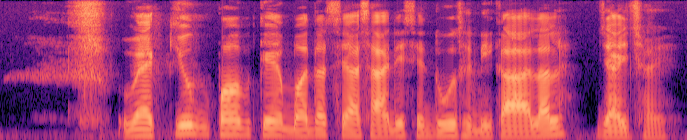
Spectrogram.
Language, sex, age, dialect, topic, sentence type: Magahi, male, 18-24, Western, agriculture, statement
